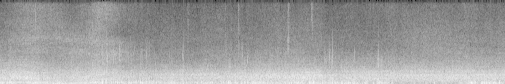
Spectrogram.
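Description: Freight train of tank cars rolling slowly past, a loud steady rumble of wheels on rail with a few faint clicks.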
